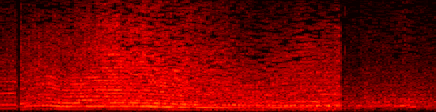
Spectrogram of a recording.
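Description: Race cars in a sim racing game cross the finish line at the Austria round, a loud, steady engine whine sliding slightly downward in pitch before cutting off abruptly near the end.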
